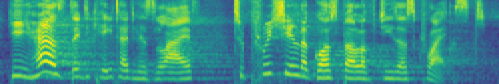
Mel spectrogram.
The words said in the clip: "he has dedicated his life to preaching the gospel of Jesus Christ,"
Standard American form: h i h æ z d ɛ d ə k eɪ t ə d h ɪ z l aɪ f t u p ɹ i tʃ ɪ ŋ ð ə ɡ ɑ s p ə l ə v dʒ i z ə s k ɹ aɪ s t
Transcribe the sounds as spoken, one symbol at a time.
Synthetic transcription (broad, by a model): h i h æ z d ɛ d ə k eɪ t ə d h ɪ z l aɪ f t u p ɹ i tʃ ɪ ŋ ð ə ɡ ɑ s p ə l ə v dʒ i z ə s k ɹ aɪ s t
